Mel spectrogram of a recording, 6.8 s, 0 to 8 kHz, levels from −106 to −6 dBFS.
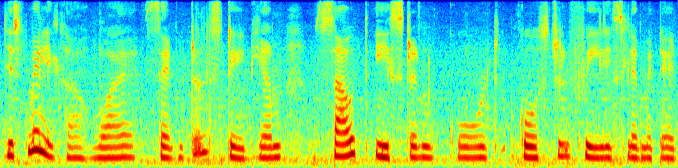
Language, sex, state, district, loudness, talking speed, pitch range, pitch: Hindi, female, Chhattisgarh, Korba, -16 LUFS, 115 wpm, 185-210 Hz, 195 Hz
